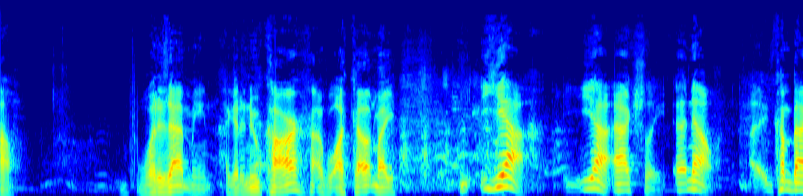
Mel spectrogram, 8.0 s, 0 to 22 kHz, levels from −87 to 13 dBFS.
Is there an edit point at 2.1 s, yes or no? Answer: no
